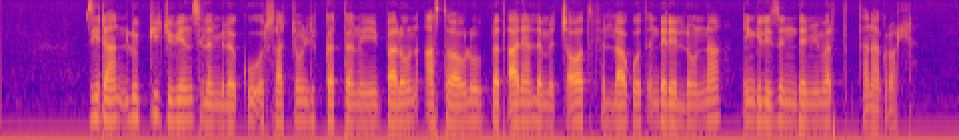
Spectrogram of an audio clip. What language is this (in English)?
Amharic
